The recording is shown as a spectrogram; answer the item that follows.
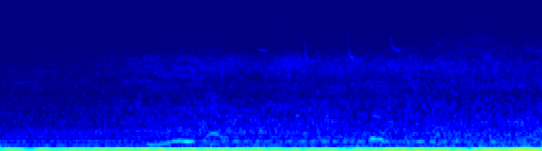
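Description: A steady low rumble that grows slightly louder towards the end.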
